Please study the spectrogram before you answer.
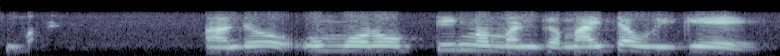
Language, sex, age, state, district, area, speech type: Manipuri, female, 60+, Manipur, Kangpokpi, urban, conversation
